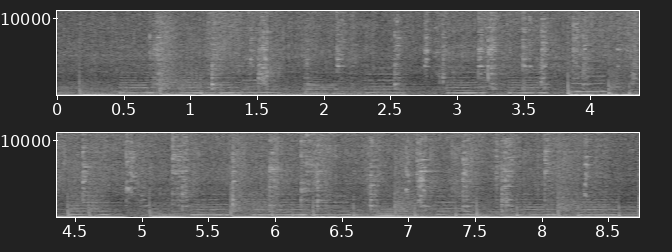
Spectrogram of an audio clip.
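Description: Diced raw mango sizzling in hot oil in a pan as it is stirred and tossed with a spatula, under electronic background music with a steady beat.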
